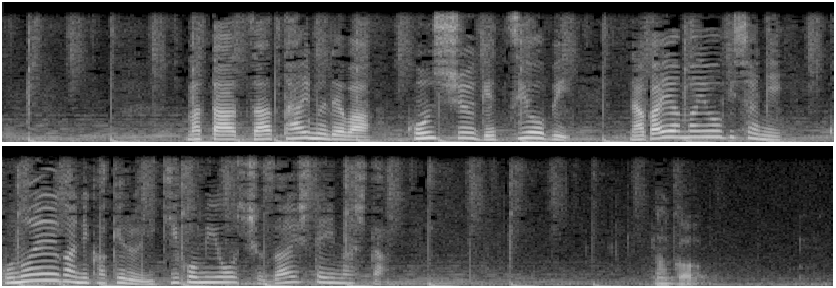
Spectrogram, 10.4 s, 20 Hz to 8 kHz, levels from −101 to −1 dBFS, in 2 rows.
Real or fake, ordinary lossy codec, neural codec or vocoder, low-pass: real; none; none; 7.2 kHz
